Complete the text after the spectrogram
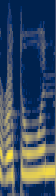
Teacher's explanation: کلمت عتون میں حرف العین ہے اور عین کی ادائیگی حلق کے درمیان والے حصے سے ہے. عین پہ اور تا پہ دونوں پہ پیش ہے، تو ہم یہ دونوں پیش کو برابر سے ادا کریں گے.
